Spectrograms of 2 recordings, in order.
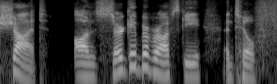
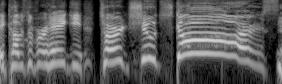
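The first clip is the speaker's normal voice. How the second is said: very high, very loud play-by-play goal call; 12 semitones higher, 11 dB louder than usual. Acting out the radio call of the Panthers' series-winning goal, as a hockey goal call. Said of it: "Do I need to make the call?".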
